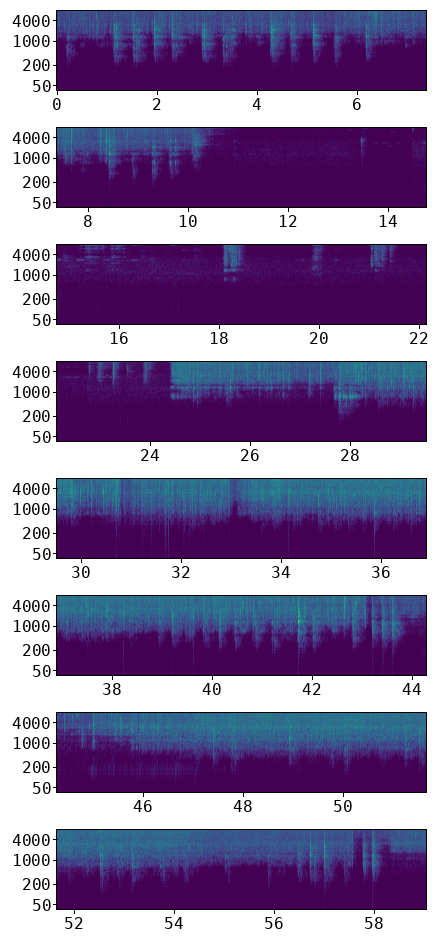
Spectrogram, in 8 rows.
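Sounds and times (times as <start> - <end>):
spatula scraping a pan: 0.0 - 10.4, 45.0 - 58.1
loud sizzle of frying: 0.0 - 10.5, 24.4 - 59.0.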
